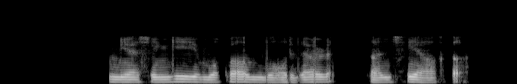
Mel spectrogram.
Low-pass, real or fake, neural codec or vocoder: 3.6 kHz; fake; codec, 16 kHz, 4.8 kbps, FACodec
